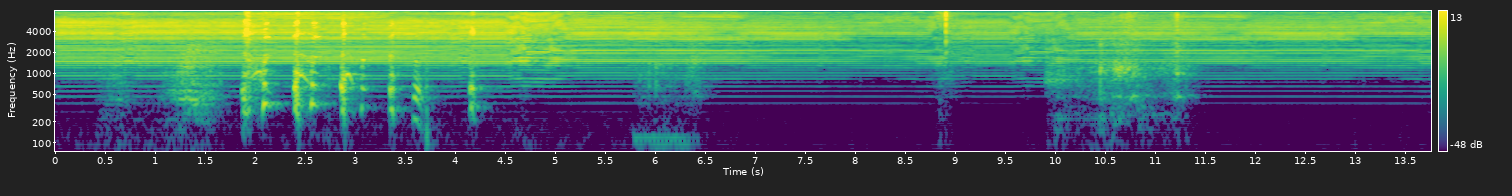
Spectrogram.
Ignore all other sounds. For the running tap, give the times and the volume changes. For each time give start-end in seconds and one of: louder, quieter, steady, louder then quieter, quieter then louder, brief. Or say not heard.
not heard.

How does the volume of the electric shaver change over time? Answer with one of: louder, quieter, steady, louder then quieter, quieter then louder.
quieter.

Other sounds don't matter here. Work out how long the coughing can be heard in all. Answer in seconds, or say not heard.
2 s.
